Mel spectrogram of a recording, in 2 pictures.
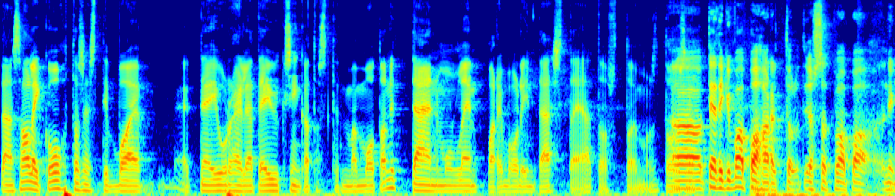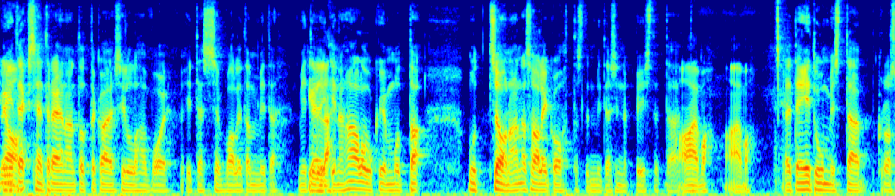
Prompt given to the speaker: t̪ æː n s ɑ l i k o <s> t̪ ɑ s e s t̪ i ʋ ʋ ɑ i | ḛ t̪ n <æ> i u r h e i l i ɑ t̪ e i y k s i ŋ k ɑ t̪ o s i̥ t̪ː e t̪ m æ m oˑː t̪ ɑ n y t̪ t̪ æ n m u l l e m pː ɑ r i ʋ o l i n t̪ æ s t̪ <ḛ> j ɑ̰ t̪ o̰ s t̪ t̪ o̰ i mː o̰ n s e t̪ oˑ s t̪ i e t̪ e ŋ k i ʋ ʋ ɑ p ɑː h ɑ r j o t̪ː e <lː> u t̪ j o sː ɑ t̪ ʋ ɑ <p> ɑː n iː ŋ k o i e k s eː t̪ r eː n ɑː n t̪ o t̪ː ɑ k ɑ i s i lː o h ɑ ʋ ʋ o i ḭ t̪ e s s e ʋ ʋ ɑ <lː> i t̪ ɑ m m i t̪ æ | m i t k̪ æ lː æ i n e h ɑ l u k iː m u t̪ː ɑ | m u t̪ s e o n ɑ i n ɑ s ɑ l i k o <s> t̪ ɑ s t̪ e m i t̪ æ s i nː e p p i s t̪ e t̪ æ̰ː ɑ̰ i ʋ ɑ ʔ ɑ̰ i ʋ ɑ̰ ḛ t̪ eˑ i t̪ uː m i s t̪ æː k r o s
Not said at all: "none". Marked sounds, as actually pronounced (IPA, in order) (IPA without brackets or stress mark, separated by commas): h, e, æ̰, l, p, l, h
